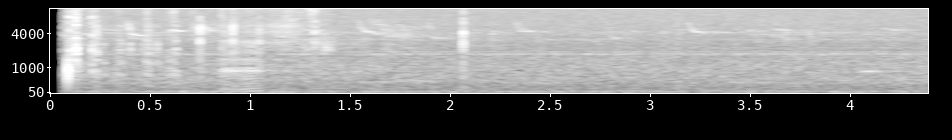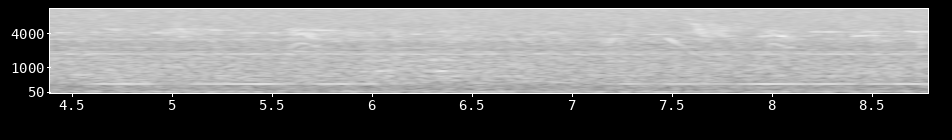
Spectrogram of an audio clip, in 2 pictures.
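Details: Common wood pigeon in Ljubljana, Slovenia, at Žale cemetery on 16 March 2023, gives low, soft, drawn-out hooting coos in two phrases over a steady distant rumble, with a few clicks at the start.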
